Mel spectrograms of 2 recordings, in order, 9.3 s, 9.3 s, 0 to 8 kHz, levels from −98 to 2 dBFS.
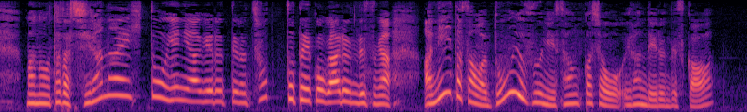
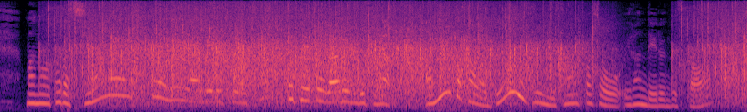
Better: first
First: none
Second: background sound (Applause); 3 dB above the speech

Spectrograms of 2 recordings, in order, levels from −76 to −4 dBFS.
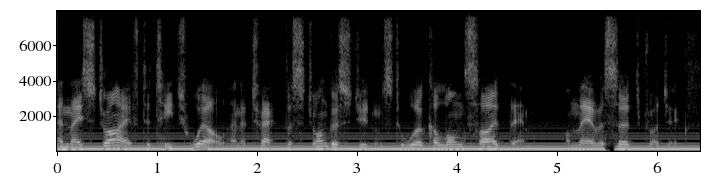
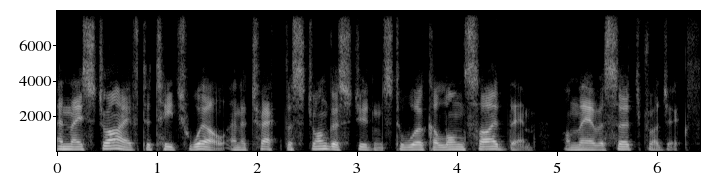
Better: second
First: background sound (Organ); 4 dB above the speech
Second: none

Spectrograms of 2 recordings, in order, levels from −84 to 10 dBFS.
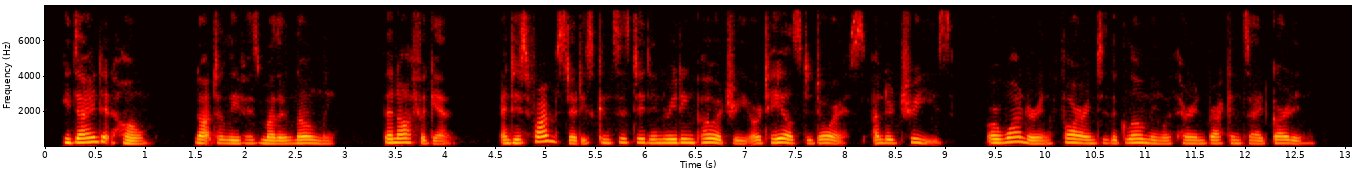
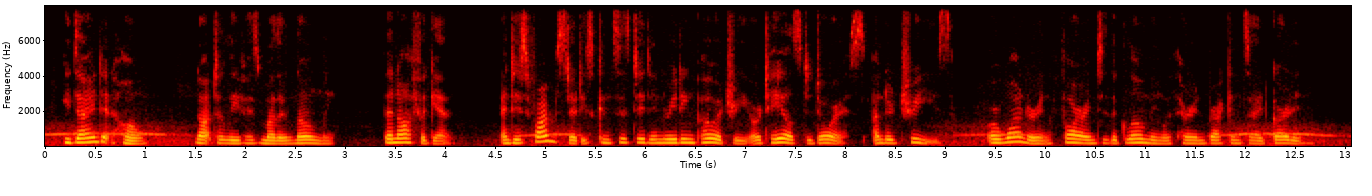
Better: first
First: none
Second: background sound (Wind); 18 dB below the speech

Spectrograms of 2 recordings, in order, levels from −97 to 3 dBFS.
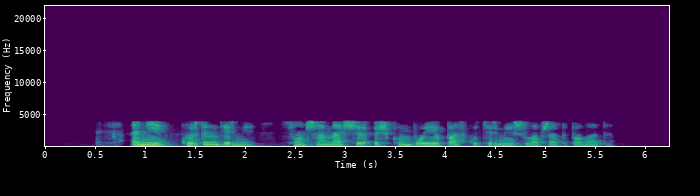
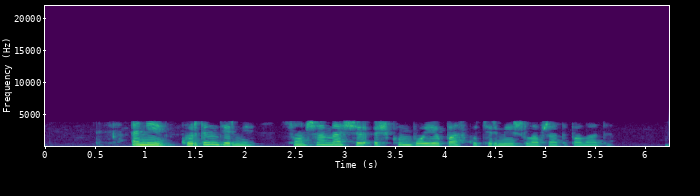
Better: second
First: noise reduction (neural mask model Resemble Enhance denoiser)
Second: none

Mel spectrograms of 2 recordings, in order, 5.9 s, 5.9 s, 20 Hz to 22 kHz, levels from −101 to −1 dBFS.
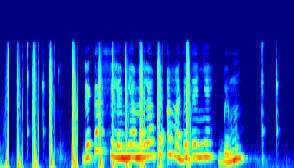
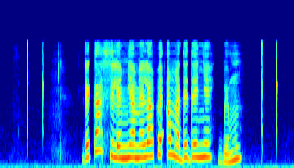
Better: second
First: background sound (Scratching (performance technique)); 11 dB below the speech // room echo; dies away in 0.4 s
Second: none

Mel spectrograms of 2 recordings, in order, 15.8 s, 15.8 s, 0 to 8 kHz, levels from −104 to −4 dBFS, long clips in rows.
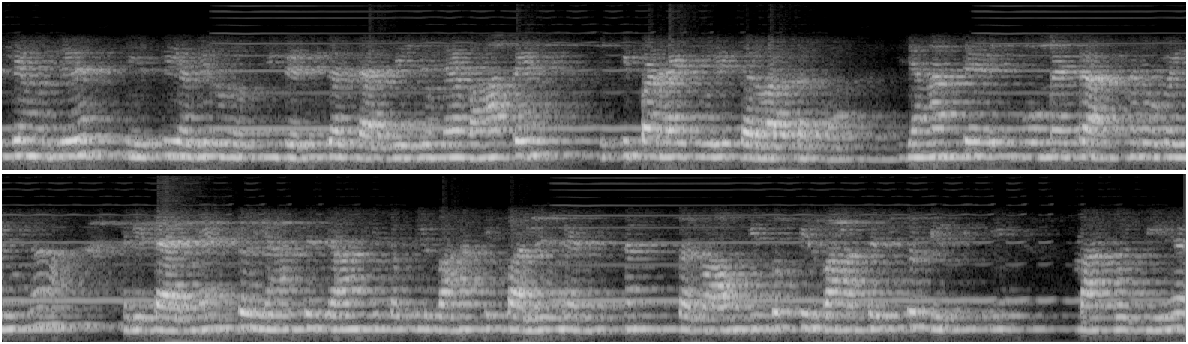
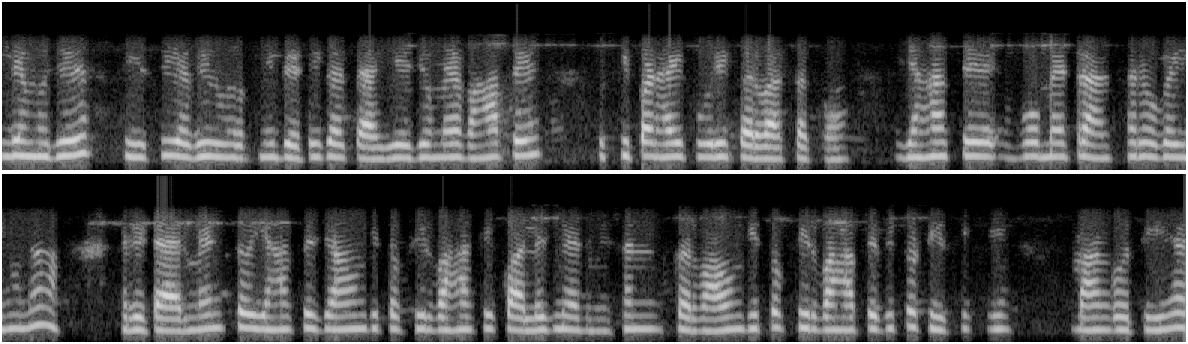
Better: second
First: background sound (Wind instrument, woodwind instrument); 19 dB below the speech // room echo; dies away in 1.1 s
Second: none

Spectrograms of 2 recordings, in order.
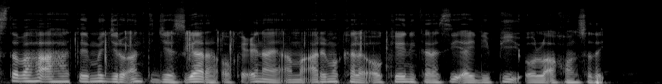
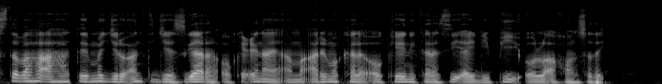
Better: second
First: background sound (Wood); 18 dB below the speech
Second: none

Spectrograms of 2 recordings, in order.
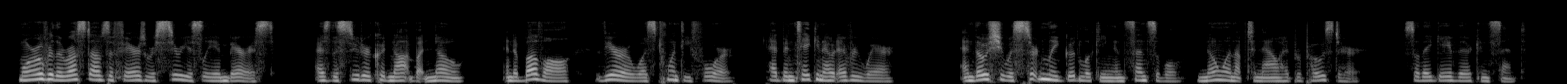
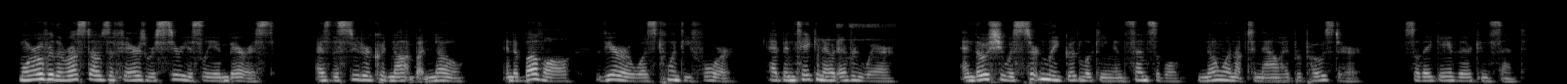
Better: first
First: none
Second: noise reduction (neural separator model SepFormer DNS4)

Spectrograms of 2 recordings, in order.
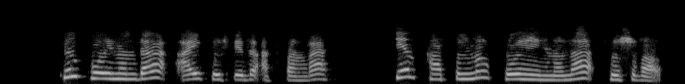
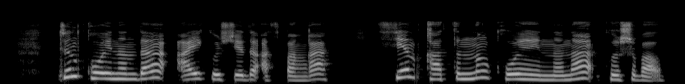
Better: second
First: noise reduction (neural mask model Resemble Enhance denoiser)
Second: none

